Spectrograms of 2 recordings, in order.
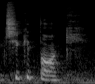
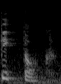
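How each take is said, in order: First: It is said with a Brazilian Portuguese pronunciation. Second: It is said with a Spanish pronunciation. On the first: "aqui é TikTok" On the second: "que a gente fala em espanhol"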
